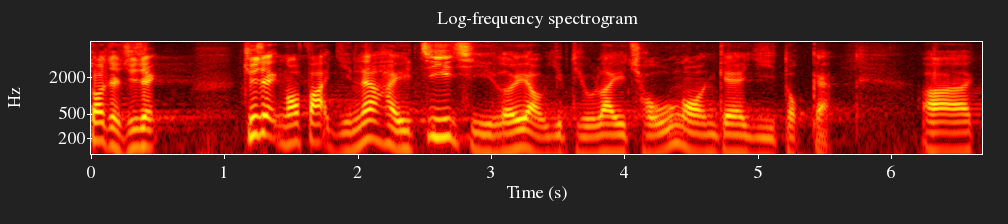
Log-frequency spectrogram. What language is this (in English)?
Cantonese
